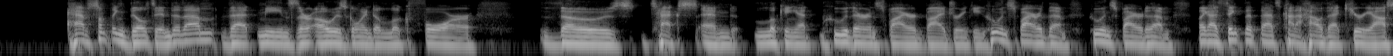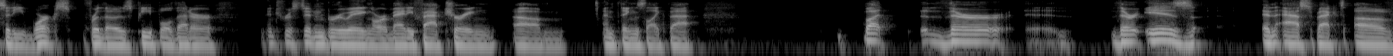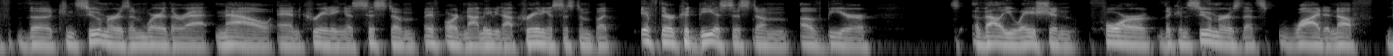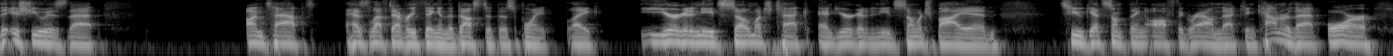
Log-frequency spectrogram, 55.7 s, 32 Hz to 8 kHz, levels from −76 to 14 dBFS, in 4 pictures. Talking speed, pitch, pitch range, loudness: 150 wpm, 105 Hz, 95-115 Hz, -24 LUFS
